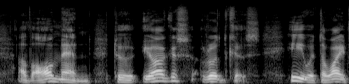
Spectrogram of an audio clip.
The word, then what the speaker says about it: Jurgis: had just married and married to jurgis pronounced heogis of all men to yogis rudkus he with the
